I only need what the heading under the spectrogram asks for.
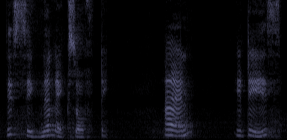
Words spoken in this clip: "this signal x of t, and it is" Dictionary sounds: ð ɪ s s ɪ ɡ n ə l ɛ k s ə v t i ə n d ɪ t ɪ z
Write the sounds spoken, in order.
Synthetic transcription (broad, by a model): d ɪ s s ɪ ɡ n ə l ɛ k s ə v t i ə n d ɪ t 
